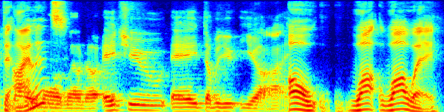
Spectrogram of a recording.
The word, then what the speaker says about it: Huawei: Did I pronounce it Hawaii? Correctly? Like the islands? No. HUAWEI. Oh, Huawei. Huawei.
